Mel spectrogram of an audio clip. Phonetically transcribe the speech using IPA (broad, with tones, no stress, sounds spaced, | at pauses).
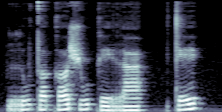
r u˨˥ t̪ ʌ˨˥ k ʌ˨˥ ʃ u˨˥ k e˨ r a˨ | t e˨˥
